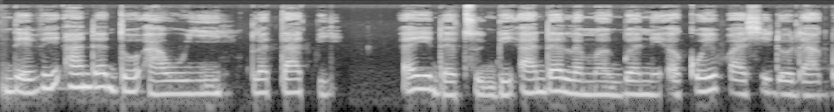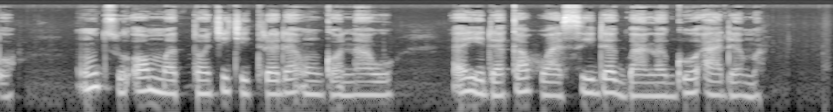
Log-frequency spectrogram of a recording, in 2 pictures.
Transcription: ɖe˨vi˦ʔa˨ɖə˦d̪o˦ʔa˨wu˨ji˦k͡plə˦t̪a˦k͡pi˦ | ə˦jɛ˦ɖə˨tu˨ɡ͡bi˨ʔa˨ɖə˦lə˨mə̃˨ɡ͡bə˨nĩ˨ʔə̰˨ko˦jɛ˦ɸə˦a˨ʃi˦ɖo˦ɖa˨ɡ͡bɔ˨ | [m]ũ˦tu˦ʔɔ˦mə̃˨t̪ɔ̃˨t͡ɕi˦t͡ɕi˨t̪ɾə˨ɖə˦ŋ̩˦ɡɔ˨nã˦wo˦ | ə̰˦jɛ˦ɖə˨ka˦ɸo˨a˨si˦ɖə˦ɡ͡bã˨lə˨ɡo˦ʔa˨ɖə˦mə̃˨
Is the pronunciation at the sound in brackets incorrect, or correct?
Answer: incorrect: ŋ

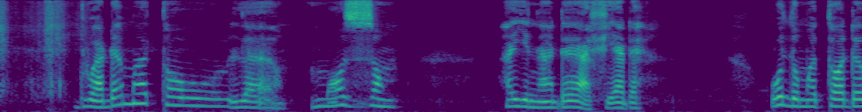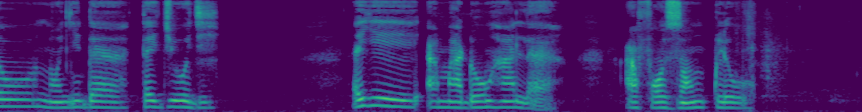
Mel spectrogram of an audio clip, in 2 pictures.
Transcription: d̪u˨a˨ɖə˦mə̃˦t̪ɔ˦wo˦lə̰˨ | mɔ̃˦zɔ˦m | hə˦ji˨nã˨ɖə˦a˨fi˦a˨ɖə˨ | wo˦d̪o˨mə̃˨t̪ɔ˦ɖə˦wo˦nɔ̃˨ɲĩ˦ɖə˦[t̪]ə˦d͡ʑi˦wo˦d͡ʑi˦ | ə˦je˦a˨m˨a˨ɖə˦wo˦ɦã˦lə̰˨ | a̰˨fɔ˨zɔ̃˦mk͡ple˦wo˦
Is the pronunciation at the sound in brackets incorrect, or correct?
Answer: correct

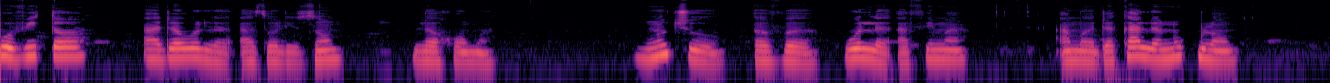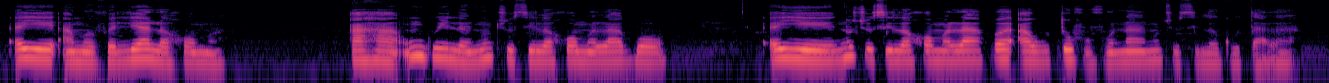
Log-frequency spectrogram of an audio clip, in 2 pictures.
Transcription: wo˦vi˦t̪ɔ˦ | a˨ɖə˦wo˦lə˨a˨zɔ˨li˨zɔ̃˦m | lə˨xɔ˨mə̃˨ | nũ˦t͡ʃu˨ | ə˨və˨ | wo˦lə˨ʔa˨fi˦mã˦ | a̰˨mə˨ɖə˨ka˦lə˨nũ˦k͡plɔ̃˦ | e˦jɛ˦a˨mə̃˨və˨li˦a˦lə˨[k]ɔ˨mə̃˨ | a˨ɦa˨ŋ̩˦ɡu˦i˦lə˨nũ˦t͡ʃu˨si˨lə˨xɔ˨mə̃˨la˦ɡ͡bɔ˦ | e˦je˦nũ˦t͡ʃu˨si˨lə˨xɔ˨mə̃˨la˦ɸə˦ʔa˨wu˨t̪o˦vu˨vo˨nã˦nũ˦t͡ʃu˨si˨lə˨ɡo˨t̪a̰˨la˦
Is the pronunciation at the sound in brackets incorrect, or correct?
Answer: incorrect: x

